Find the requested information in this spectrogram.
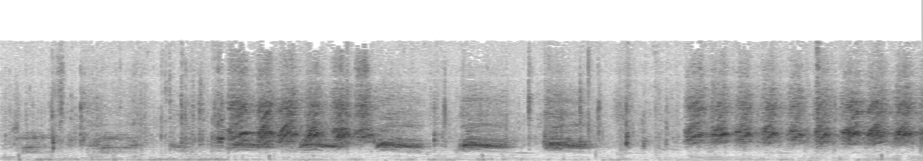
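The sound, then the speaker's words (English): Crows caw repeatedly in harsh, rasping bursts, several calls overlapping in a loud, steady chorus with brief gaps between, set against faint outdoor background noise. “There is crow.”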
